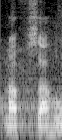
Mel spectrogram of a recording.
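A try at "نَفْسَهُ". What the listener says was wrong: Nafsah. Ya, keliru harakatnya itu ya. Fa-nya disukun. Nafsa.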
